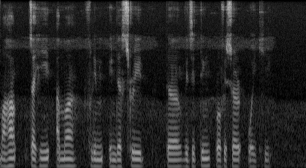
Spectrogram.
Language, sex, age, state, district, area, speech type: Manipuri, male, 30-45, Manipur, Churachandpur, rural, read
